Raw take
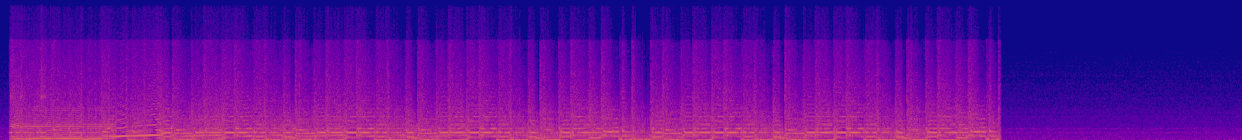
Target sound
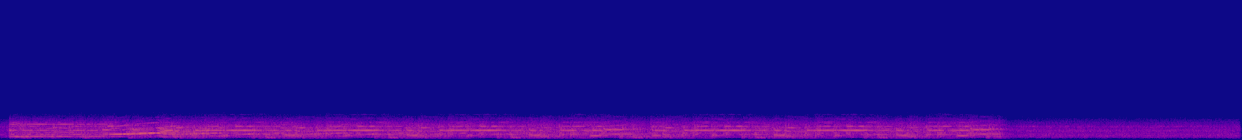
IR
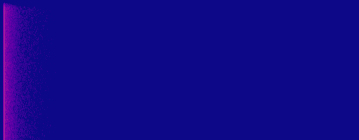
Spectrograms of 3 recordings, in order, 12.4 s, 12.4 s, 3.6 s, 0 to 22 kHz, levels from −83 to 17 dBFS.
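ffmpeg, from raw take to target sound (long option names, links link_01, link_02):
-filter_complex "[0:a]acompressor=threshold=-39dB:ratio=10,asettb=1/sr,asplit=3[link_01][link_02][link_03];[link_01]atrim=end=1.244[link_04];[link_02]atrim=start=1.24:end=2.07,asetpts=PTS-STARTPTS,afade=type=in:duration=0.004:curve=qsin,afade=type=out:start_time=0.826:duration=0.004:curve=qsin,equalizer=frequency=950:width=1.4:gain=5[link_05];[link_03]atrim=start=2.066[link_06];[link_04][link_05]acrossfade=duration=0.004:curve1=hsin:curve2=qsin[link_07];[link_07][link_06]acrossfade=duration=0.004:curve1=qsin:curve2=hsin,highpass=frequency=180:width_type=q:width=0.5412,highpass=frequency=180:width_type=q:width=1.307,lowpass=frequency=2300:width_type=q:width=0.5176,lowpass=frequency=2300:width_type=q:width=0.7071,lowpass=frequency=2300:width_type=q:width=1.932,afreqshift=330,aecho=1:1:30|66|109.2|161|223.2:0.631|0.398|0.251|0.158|0.1"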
